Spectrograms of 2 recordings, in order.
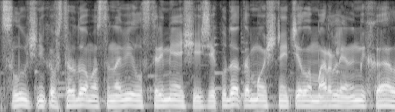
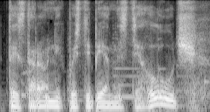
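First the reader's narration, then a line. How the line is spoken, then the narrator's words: Muttering, suppressing laughter. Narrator (Russian): бормотал, борясь с неудержимым смехом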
